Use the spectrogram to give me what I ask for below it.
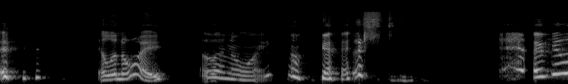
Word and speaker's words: Illinois: you pronounce it Illinois Illinois okay I feel like I got to practice now no you you got it girl Illinois like anoy like think like Illinois is like an annoying ass state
